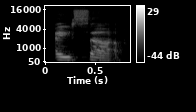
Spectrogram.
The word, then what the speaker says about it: Acie: It's spelled ACIE, but I think he says ASA, but it's not spelled ASA.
